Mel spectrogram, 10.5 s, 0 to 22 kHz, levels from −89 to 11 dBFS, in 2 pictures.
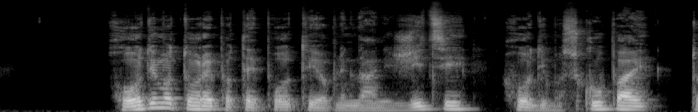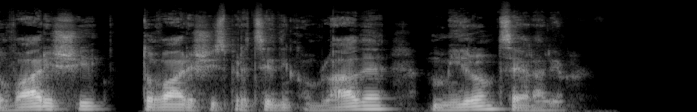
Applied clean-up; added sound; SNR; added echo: neural mask model Resemble Enhance denoiser.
